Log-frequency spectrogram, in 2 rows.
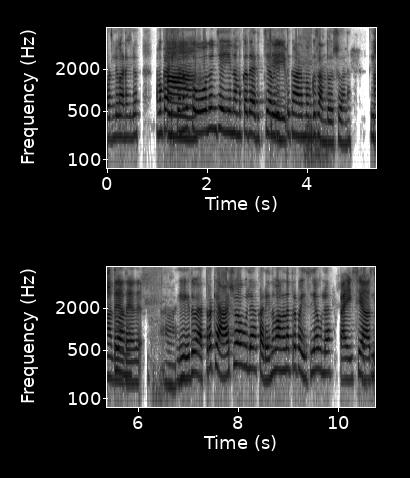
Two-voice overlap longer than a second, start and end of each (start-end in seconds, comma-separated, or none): none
